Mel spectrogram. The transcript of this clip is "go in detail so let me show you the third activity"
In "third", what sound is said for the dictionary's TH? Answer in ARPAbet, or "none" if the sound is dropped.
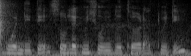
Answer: T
